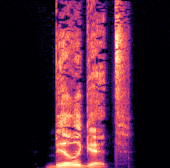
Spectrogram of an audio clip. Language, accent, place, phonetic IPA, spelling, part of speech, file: German, Germany, Berlin, [ˈbɪʁɡɪt], Birgit, proper noun, De-Birgit.ogg
- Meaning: a female given name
